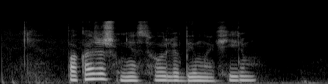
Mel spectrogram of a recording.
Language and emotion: Russian, neutral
